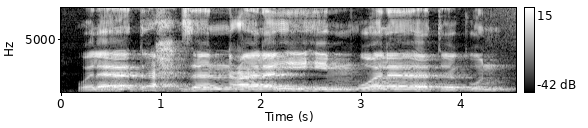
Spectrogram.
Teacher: അലൈഹിം എന്നതിൽ സാക്കിനത്തായ മീമിനെ ഇൽഹാർ ഷഫവി നൽകി മണിക്കാതെ വെളിവാക്കണം.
